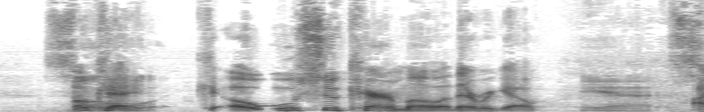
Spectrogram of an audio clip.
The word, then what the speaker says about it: Owusu-Koramoah: Yeah, so it's Jeremiah Owusu-Koramoah. So, okay, Owusu-Koramoah.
